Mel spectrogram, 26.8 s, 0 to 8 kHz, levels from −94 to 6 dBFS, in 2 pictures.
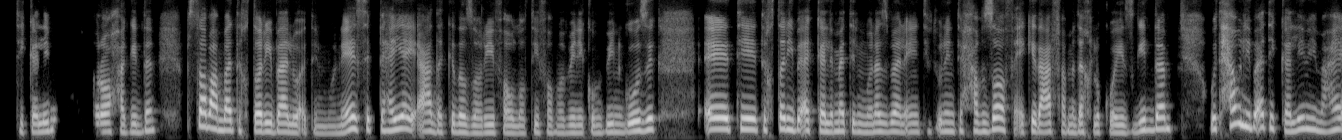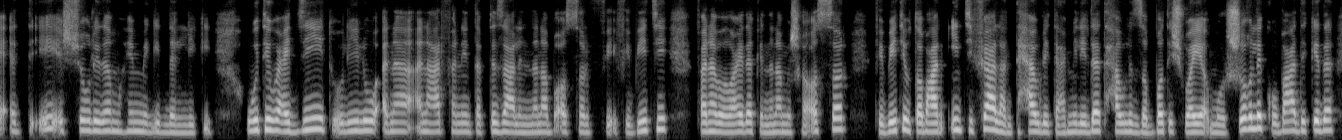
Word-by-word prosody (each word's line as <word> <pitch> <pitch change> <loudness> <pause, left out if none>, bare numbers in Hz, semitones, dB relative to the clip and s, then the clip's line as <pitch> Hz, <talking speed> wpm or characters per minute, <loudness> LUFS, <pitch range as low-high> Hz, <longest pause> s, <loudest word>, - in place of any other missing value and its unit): تتكلمي 180 +2 -2 0.5
بصراحة 185 -1 0
جدًا، 180 +4 -4 0.3
بس - - -11
طبعًا 290 -5 +5
بقى 220 -2 +3
تختاري 190 -2 +2
بقى 185 0 +2
الوقت 170 -1 -2
المناسب، 185 +11 -1
تهيّئي 225 +4 +2
قاعدة 195 -2 -1
كده 175 0 -1
ظريفة 165 +1 -3
ولطيفة 160 +2 -6
ما 160 -1 -8
بينِك 165 +1 -5
وما 160 0 -4
بين 175 +1 -3
جوزِك. 210 +5 +3 0.4
آآ 240 -3 +7
ت 235 +1 -3
تختاري 230 0 +3
بقى 220 -1 +2
الكلمات 195 -1 0
المناسبة، 185 +1 -1
لإن 180 0 -5
أنتِ 185 0 -9
بتقولي 195 +1 -5
أنتِ 190 +1 -6
حافظاه، 200 +4 +1
فأكيد 195 -3 -3
عارفة 185 0 -1
مداخله 175 0 -4
كويس 165 0 -4
جدًا. 225 +4 +1 0.4
وتحاولي 315 +5 +3
بقى 275 - +2
تتكلّمي 235 -1 -1
معاه 210 +4 -3
قد 195 -1 -6 0.2
إيه 125 +2 -1
الشغل 210 0 0
ده 205 +1 0
مهم 195 0 -3
جدًا 175 -1 -4
ليكِ. 165 0 -8 0.3
وتوعديه 220 +1 +3
تقولي 200 -1 -2
له 210 0 +2
أنا 195 - -2
أنا 190 - -4
عارفة 190 0 -5
إن - - -4
أنت 185 -1 -5
بتزعل 185 0 0
إن 170 0 -5
أنا 180 +1 -2
باقصّر 180 0 -4
في 170 0 -10
في 165 - -9
بيتي، 215 +6 0 0.3
فأنا 190 0 +2
باوعدك 185 +1 +2
إن 170 - -4
أنا 180 +1 -2
مش 175 -1 -4
هاقصّر 235 +4 0 0.3
في 175 - -3
بيتي، 205 +6 +4
وطبعًا 185 -2 +3
أنتِ 225 -1 +1
فعلًا 215 -2 +5
تحاولي 190 -1 +1
تعملي 180 +2 -2
ده، 200 +3 +5
تحاولي 185 -1 -1
تضبّطي 175 +3 0
شوية 180 -1 +3
أمور 165 -1 -4
شُغلِك، 250 +5 +4
وبعد 205 +3 +1
كده 210 +2 +4
190 Hz, 185 wpm, -23 LUFS, 175-210 Hz, 0.5 s, آآ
